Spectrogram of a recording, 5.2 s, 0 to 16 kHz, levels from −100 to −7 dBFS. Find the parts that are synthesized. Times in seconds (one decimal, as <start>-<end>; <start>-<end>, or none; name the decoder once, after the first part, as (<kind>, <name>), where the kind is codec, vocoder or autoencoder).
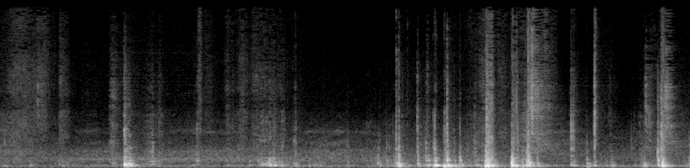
0.7-1.5 (vocoder, BigVGAN v2); 4.3-4.8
